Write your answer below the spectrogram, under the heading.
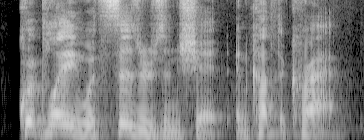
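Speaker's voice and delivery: ordinary delivery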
